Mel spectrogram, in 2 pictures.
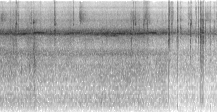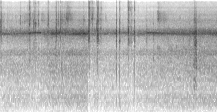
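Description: Steady high-pitched chorus of night insects trilling, with scattered sharp clicks and rattles, most of them clustered around the middle.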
